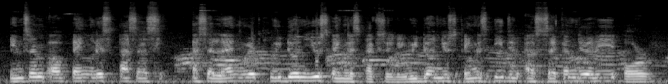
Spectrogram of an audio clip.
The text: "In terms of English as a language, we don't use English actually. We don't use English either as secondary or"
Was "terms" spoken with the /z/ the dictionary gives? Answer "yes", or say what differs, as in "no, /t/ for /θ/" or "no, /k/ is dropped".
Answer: no, /z/ is dropped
